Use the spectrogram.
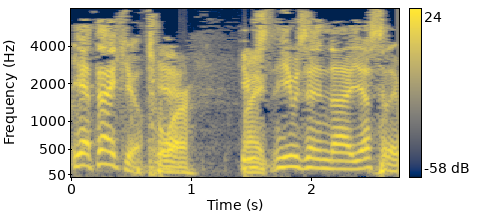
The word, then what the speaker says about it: Couture: Randy Couture? Yeah, thank you. Couture.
